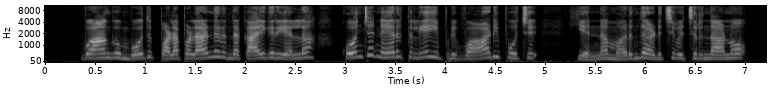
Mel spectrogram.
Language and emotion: Tamil, disgusted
